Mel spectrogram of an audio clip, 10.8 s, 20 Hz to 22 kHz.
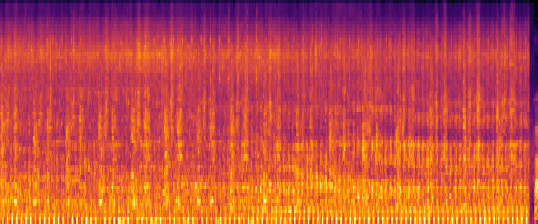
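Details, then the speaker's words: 100+ year old Chicago Pneumatic steam engine/air compressor, first run in decades, with no counterbalance and no exhaust pipes: steady chuffing about ninety a minute with uneven, loose knocking; rough running that the owner thinks is mostly due to timing. "it's a a decent Runner I need some timing work I think that's a lot of our issue"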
